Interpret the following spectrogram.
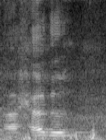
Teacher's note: دال جو ہے حروف قلقلہ میں سے ہے، دال ساکن ہو جائے گا تو دال میں آپ نے قلقلہ کرنا ہے ، یعنی اس طرح نہیں پڑھنا، احد نہیں پڑھنا، احد وقف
